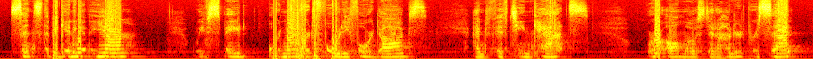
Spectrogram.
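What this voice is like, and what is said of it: Hoarse, nearly lost voice. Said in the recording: “I've lost my voice, so this is terrible.”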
